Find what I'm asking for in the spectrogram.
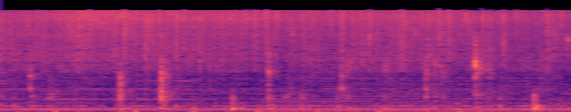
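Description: Chicken for adobong manok fries with a steady close sizzle, and a utensil scrapes the pan in regular stirring strokes, with no voices over it.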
